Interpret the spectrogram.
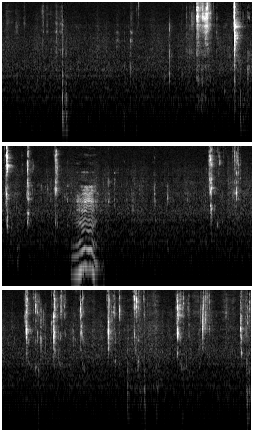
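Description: Close-miked chewing of chewy Korean rice cakes (tteokbokki): wet mouth clicks and smacks scattered through, with one short voiced murmur about six and a half seconds in.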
